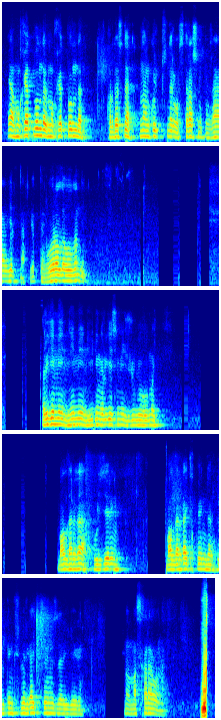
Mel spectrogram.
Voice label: whatsapp zhelisinde tara an audio; Ана мен сәбидің үстіне мұз құлады - оқиғаның Оралда болғаны рас па?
